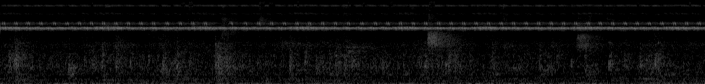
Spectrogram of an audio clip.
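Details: Continuous cricket chirring in the rain, a thin high ringing note with quick regular pulses layered on top, never breaking, while soft rain hisses and a few louder drops land.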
